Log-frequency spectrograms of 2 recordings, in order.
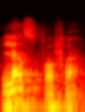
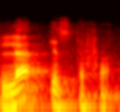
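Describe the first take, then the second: First: The two words are run together. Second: The two words are said separately. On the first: The speaker calls it right. "ലസ്തഫ എന്ന് ചേർത്ത് ഓതേണ്ടതാണ്" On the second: The speaker calls it wrong. "ല ഇസ്തഫ എന്നുള്ളത്"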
